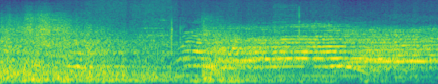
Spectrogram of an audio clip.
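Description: A wrestler's body hitting the ring mat in a judo-style arm throw: one thud at the very start. Raised voices follow from about a second in.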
